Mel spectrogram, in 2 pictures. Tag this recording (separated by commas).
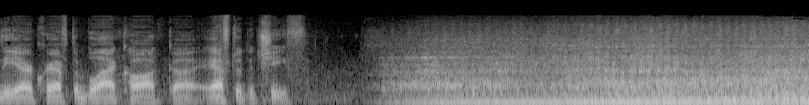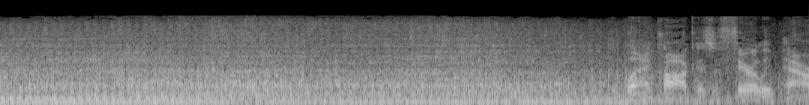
Speech, Helicopter, Vehicle, Aircraft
